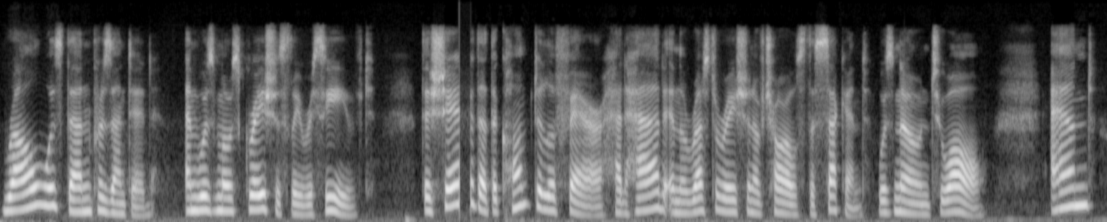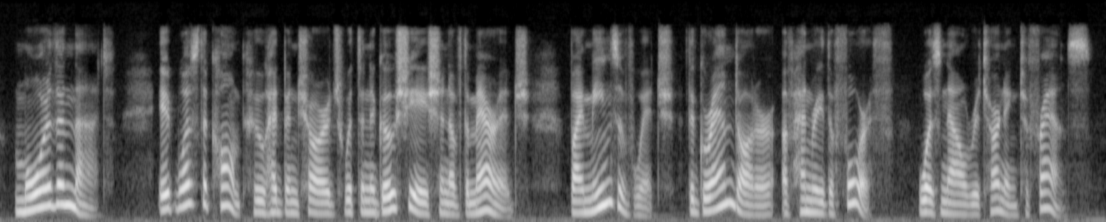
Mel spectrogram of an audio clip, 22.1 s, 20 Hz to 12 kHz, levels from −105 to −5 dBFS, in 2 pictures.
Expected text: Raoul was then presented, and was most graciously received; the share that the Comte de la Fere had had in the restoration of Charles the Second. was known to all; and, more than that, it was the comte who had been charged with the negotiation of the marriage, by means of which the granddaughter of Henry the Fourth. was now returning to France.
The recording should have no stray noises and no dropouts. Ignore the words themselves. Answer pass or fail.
fail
